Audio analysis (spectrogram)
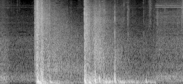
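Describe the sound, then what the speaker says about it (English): Gunfire in the Anti-Tank Squad video game: two loud, close bursts about a second apart, the second trailing into a rattling run of shots, with quiet gaps before and after. "I'm just gonna shoot him so he can turn his gun."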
